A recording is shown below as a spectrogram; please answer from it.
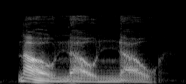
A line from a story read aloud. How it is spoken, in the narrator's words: Claver said irritably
